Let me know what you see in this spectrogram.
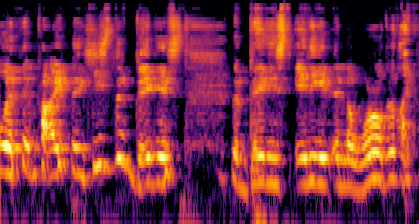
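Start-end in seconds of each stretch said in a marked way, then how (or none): none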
